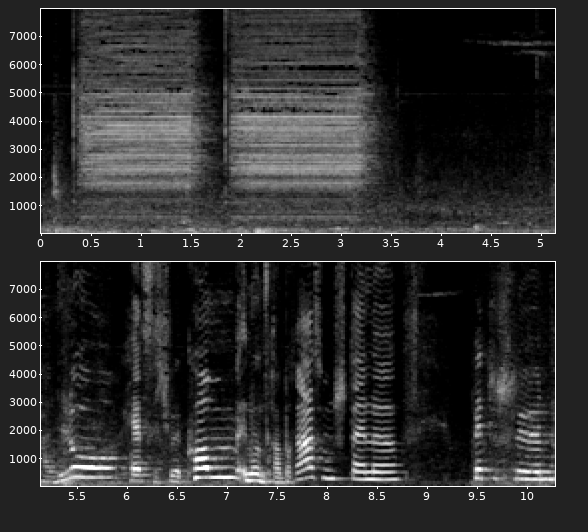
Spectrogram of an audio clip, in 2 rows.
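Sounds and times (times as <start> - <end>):
doorbell buzzer: 0.4 - 3.6
speech: 6.1 - 10.2.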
